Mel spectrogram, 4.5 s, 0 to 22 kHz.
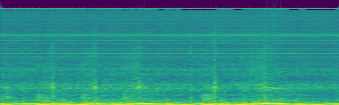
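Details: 2004 Toyota Corolla 2.0 D4-D diesel, right after a highway run to clear deposits and a battery reset of the engine warning light: deep low-rev drone with a slow throbbing pulse every half second; cause unconfirmed.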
